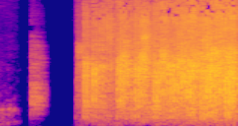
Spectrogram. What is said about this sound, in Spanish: Muy bien, ahí. Aplausos ahí medio pedorros, pero bueno.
